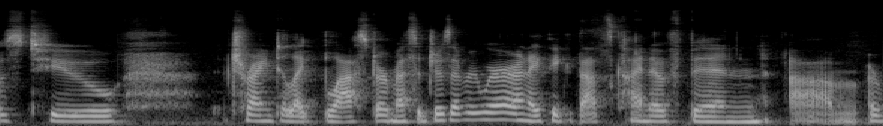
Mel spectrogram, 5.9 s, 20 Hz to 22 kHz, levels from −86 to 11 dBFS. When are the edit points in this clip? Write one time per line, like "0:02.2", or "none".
none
